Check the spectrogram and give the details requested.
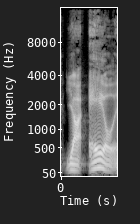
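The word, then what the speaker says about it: Ya'el (יעל): Now, the word Ya'el in Hebrew means goat. In the English, it's spelled J-A-E-L.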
